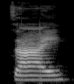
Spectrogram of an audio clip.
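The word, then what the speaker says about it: 灾: one means disaster and the pronunciation of it is sine Sai and nowadays it doesn't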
